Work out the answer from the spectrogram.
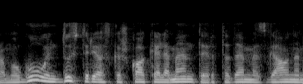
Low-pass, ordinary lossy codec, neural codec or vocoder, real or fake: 7.2 kHz; AAC, 32 kbps; none; real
